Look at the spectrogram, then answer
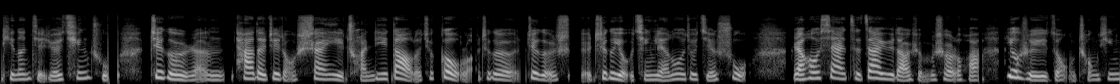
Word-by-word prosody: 题 245 -1 -3
能 240 +2 -2
解 - - -3
决 200 +2 -1
清 280 +5 -1
楚， - - -4 0.4
这 315 -3 +4
个 230 -7 +4
人 205 +1 -3
他 270 -2 +4
的 255 -4 +4
这 250 +2 +1
种 200 - -6
善 245 -4 +2
意 215 -3 +1
传 185 +2 -3
递 250 +2 -2
到 - - +5
了 - - -5
就 - - -7
够 - - +5
了， - - -6
这 265 - -5
个 215 -5 0
这 275 - +1
个 225 - -1 0.4
这 280 - +1
个 270 - +1
友 220 - +2
情 215 +2 -2
联 195 -3 -1
络 240 +3 -2
就 240 0 -2
结 195 -3 -3
束。 - - -3 0.4
然 230 -1 +6
后 285 0 +2
下 290 -2 +3
一 - - -2
次 250 -2 -3
再 295 +2 +5
遇 240 -2 +1
到 195 -3 +2
什 - - -7
么 215 - -9
事 220 - -1
儿 200 - +1
的 - - -4
话， 200 -2 -1 0.3
又 335 -5 +5
是 240 -8 +1
一 190 0 +2
种 - - -5
重 215 +2 -6
新 245 +1 -5
235 Hz, 295 characters per minute, -25 LUFS, 205-265 Hz, 0.4 s, 然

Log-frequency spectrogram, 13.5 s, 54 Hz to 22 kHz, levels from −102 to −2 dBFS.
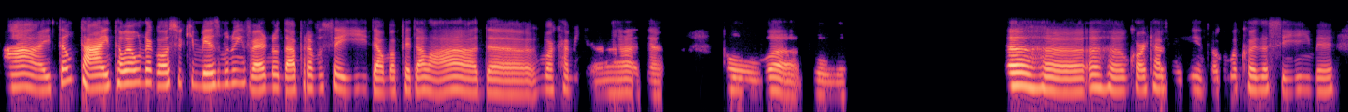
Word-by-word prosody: Ah, 205 -3 +3
então 270 +11 -1
tá, 200 -7 +7
então 245 +4 +2
é 255 - +6
um 265 - -1
negócio 260 -1 +1
que 255 - -11
mesmo 225 +2 +1
no 260 - -6
inverno, 200 -5 +1
dá 175 -1 +3
pra 195 - -2
você 195 +1 -5
ir, 185 +2 -9
dar 165 - +2
uma 165 +1 -5
pedalada, 160 -4 -1
uma 180 +1 -4
caminhada 155 -5 -8 0.6
Boa, 160 -4 -3
boa. 135 -2 -11 1.6
Aham, 185 -7 +5
aham. 195 -4 -2
Um - - -15
corta-vento, 180 -2 -6
alguma 175 +3 -10
coisa 180 -1 -3
assim, 180 -1 -12
né. 170 +1 -7
180 Hz, 135 wpm, -22 LUFS, 160-200 Hz, 1.6 s, tá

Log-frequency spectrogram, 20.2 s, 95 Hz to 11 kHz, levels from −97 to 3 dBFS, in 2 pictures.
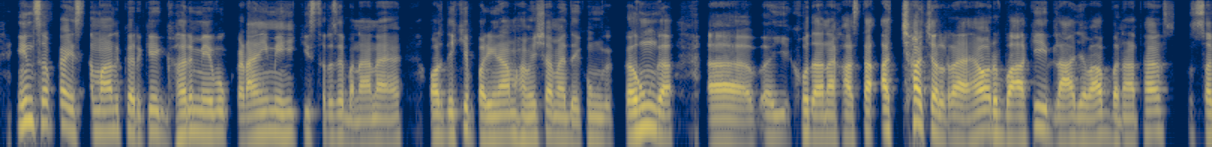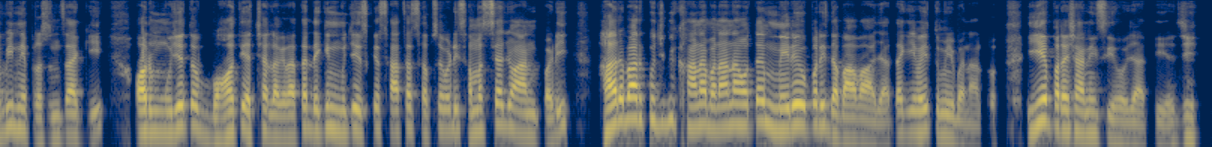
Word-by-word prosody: इन 215 +3 +3
सब 205 -2 0
का 195 - +3
इस्तेमाल 155 -1 -1
करके 160 - -2
घर 145 +1 -2
में 150 -2 -1
वो 150 0 -3
कढ़ाई 135 +4 0
में 150 -1 -4
ही 145 - -6
किस 145 0 -9
तरह - - -9
से 140 - -4
बनाना 115 +1 -3
है 120 +2 -6 0.3
और 140 0 +3
देखिए 145 +4 -5
परिणाम 135 +2 +1
हमेशा 130 +2 -2
मैं 125 -1 -2
देखूँगा 125 +2 -8
कहूँगा 155 +3 +4
अ, 115 - -5 0.4
वई 135 +1 -6
खुदा 135 -3 +3
न 135 - +3
ख़ास्ता 135 +3 +3
अच्छा 165 +6 +6
चल 150 - +2
रहा 130 -2 +3
है 135 - 0
और 155 -2 +4
बाकी 130 +7 +2
लाजवाब 125 +2 +2
बना 125 0 -2
था। 150 +3 0 0.3
सभी 145 +6 -2
ने 165 - -4
प्रशंसा 130 +3 -3
की 290 +3 -13 0.3
और 155 0 +7
मुझे 175 +5 +2
तो 185 - -2 0.2
बहुत 150 +4 +1
ही - - +2
अच्छा 165 - -1
लग 135 -2 -1
रहा 135 - +1
था 175 +6 -2
लेकिन 170 +2 -4
मुझे 155 +1 -3
इसके 160 +1 -6
साथ, 155 -2 -2
साथ 175 - -3
सबसे 170 - -7
बड़ी 160 0 -5
समस्या 160 +5 -2
जो 185 - -3
आन 145 -2 +1
पड़ी 185 - -5 0.3
हर 215 - +8
बार 235 0 +8
कुछ 230 -3 -7
भी 230 - -7
खाना 185 +2 +2
बनाना 180 +2 +2
होता 190 +2 +1
है - - +1
मेरे 170 +1 +3
ऊपर 195 0 +2
ही 185 - 0
दबाव 125 -5 +2
आ 115 - +1
जाता 105 +8 -6
है - - -12
कि 155 - -7
भई 155 +2 0
तुम 145 - -8
ही 135 - -5
बना 95 -5 -8
लो। - - -18 0.3
ये 205 +7 +5
परेशानी 160 -5 +1
सी 130 - -8
हो 110 -2 -7
जाती 110 0 -8
है। 100 - -12
जी। 125 +2 -11
150 Hz, 265 wpm, -22 LUFS, 130-170 Hz, 0.4 s, हर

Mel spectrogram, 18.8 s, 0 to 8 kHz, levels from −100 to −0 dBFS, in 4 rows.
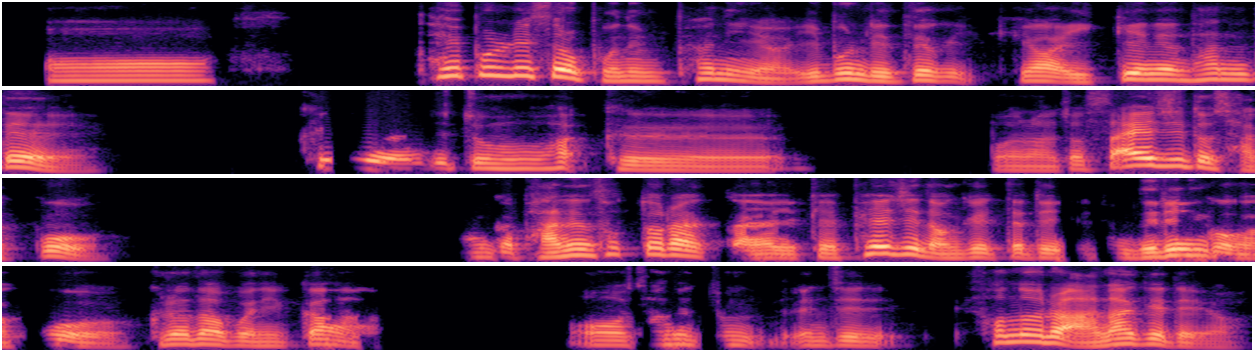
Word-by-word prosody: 어. 135 +1 -4 0.8
태블릿으로 255 -4 +4
보는 120 -1 -5
편이에요. 135 - -4
이북 120 - 0
리더기가 125 -1 -1
있기는 145 - +2
한데 160 +1 +1 0.7
크기 380 - -7
말고 140 - -1
좀 130 -1 -5
아 - - -4
그 95 -5 -6 0.8
뭐라 95 -1 -9
하죠? 115 +6 -7
사이즈도 195 - +5
작고 - - -3 1.3
뭔가 120 - -6
반응 160 +8 +3
속도랄까요? 165 - +1
이렇게 100 +2 -3
페이지 210 -2 +5
넘길 115 - -1
때도 115 -1 -3
이게 105 - -9
느린 120 +11 +4
것 - - +1
같고 90 -3 -4
그러다 140 +1 +1
보니까 110 +4 -3 0.9
어 120 -1 -4
저는 135 +1 -8
좀 125 -2 -11
왠지 110 -2 -7 0.4
선호를 190 -2 +4
안 - - +4
하게 145 -2 +2
돼요. 75 -8 -8
130 Hz, 275 characters per minute, -22 LUFS, 110-160 Hz, 1.3 s, 사이즈도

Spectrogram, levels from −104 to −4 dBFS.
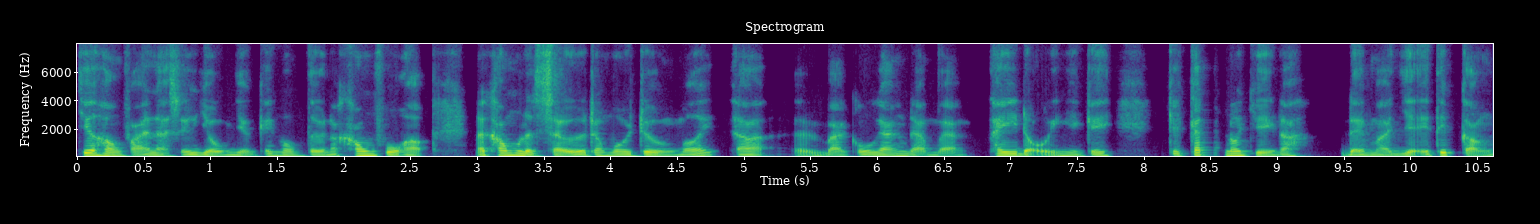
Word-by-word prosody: chứ 170 - +7
hông 130 -8 +4
phải 95 +6 -1
là 115 -5 -1
sử 100 +1 -3
dụng 95 -6 +1
những 85 -1 -3
cái - - -4
ngôn 115 -4 -3
từ 90 -1 +1
nó - - -3
không 150 -1 +4
phù 95 -1 +4
hợp, - - -1 0.4
nó - - +3
không 160 -1 +4
lịch 145 - +5
sự 85 -4 +3
ở 115 - +3
trong 120 0 -1
môi 110 -1 +2
trường 90 -2 +2
mới. 160 - -1
Đó, 105 +1 0 0.2
ờ, - - -6
bạn 90 - -2
cố 120 - 0
gắng 125 +3 0
đặng 180 - -4
bạn 180 - -6 0.2
thay 130 -1 +5
đổi - - +1
những 120 -5 -4
cái 130 +3 -1 0.4
cái 140 -2 -3
cách 175 0 +3
nói 145 +1 +4
chuyện 90 +1 0
đó 105 +4 -3 0.3
để - - 0
mà 110 -4 -3
dễ 90 +1 -1
tiếp 175 -1 +4
cận 160 - -2
115 Hz, 250 wpm, -23 LUFS, 100-140 Hz, 0.4 s, chứ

